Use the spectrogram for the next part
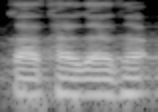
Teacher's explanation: क वर्ग और हा और विसर्ग इनका उच्चारण स्थान कंठ होगा ये कंठ द्वारा उच्चारित होंगे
